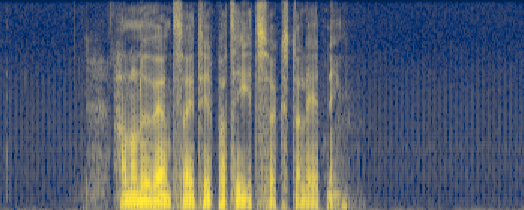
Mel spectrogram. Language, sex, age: Swedish, male, 27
